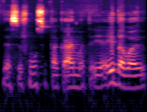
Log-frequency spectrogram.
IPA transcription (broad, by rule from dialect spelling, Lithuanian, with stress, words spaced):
ˈnʲɛs ɪʃ ˈmuːsʊ tɐ ˈkɐɪmɐ tʲɪ jiɛ ˈɐɪdɐʋɐ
